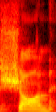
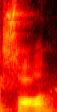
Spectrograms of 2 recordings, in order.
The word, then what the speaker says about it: Sean: Sean and people call me son my mother-in-law calls me son and she literally writes s-o-n which is the Vietnamese pronunciation uh like writing for my name because it doesn't exist in Vietnamese letters to pronounce my name so they would pronounce it son and so but it's interesting because that's not my name you know and so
